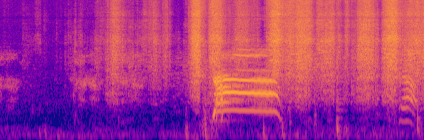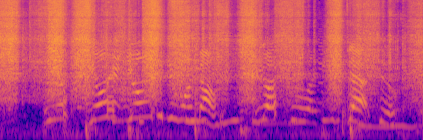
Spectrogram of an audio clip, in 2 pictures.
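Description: Boys' voices: one long, loud yell about two seconds in, then excited exclaiming, over scattered thumps from bouncing on a trampoline mat with a yoga ball.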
